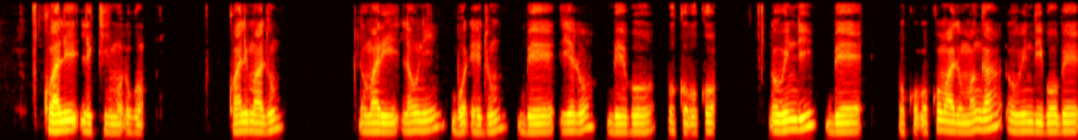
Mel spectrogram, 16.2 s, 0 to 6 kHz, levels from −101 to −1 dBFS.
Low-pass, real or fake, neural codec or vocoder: 5.4 kHz; real; none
